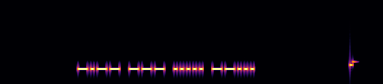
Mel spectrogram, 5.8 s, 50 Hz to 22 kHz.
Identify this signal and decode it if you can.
Morse code, heard as a keyed tone, about 25 wpm, 700 Hz. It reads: YO57
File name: Four Letter-Number Combinations - 25wpm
